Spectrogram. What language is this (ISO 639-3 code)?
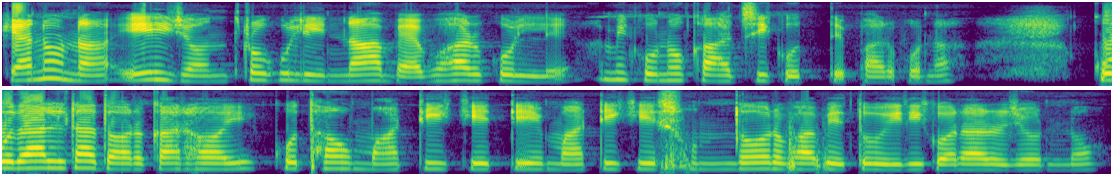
ben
